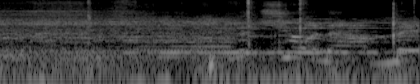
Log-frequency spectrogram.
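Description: Faint background music playing in the room, with a few soft clicks from a stack of trading cards being handled.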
